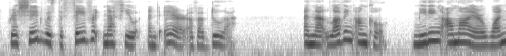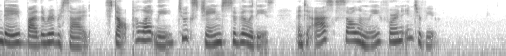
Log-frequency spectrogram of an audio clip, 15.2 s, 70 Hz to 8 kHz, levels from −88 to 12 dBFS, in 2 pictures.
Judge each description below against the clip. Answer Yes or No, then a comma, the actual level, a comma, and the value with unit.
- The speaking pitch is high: Yes, high, 215 Hz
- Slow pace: Yes, slow, 125 wpm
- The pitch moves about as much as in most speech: Yes, average, 4.3 semitones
